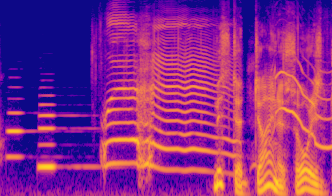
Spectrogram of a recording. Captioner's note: wails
